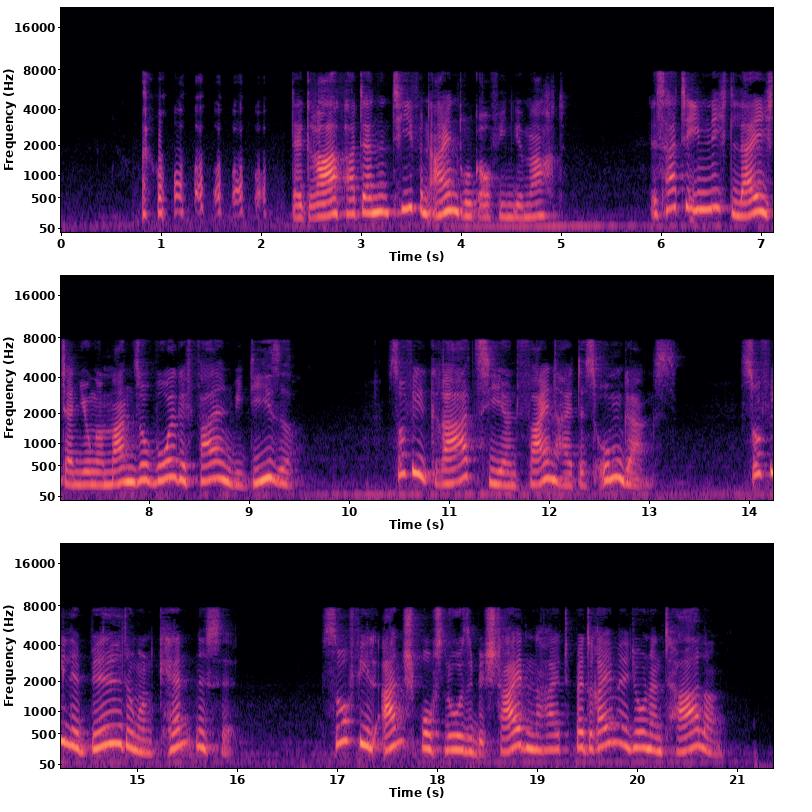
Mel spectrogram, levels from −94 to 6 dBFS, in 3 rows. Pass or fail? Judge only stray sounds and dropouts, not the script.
fail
